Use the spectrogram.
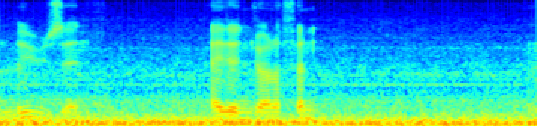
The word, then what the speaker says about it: Luzern: It's pronounced Luzern. Hey, then, Jonathan. Luzern.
